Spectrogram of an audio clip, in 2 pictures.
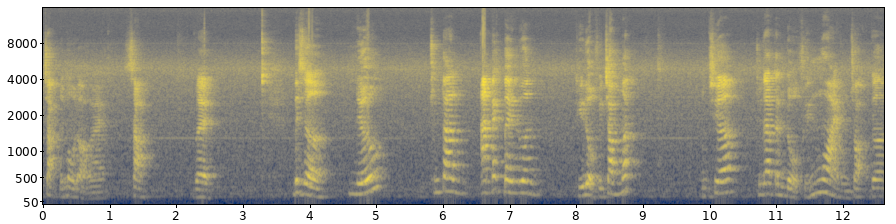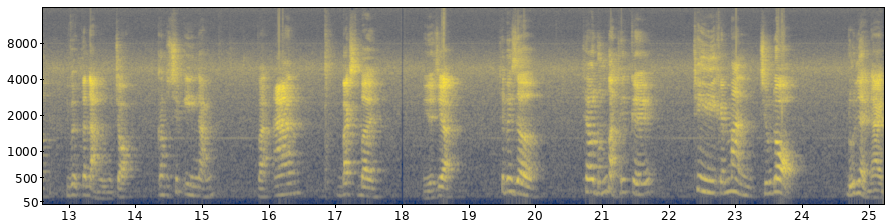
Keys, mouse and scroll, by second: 1.0 click, 2.1 v, 9.3 alt+BackSpace, 11.4 ctrl+alt+z, 16.9 alt+BackSpace.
